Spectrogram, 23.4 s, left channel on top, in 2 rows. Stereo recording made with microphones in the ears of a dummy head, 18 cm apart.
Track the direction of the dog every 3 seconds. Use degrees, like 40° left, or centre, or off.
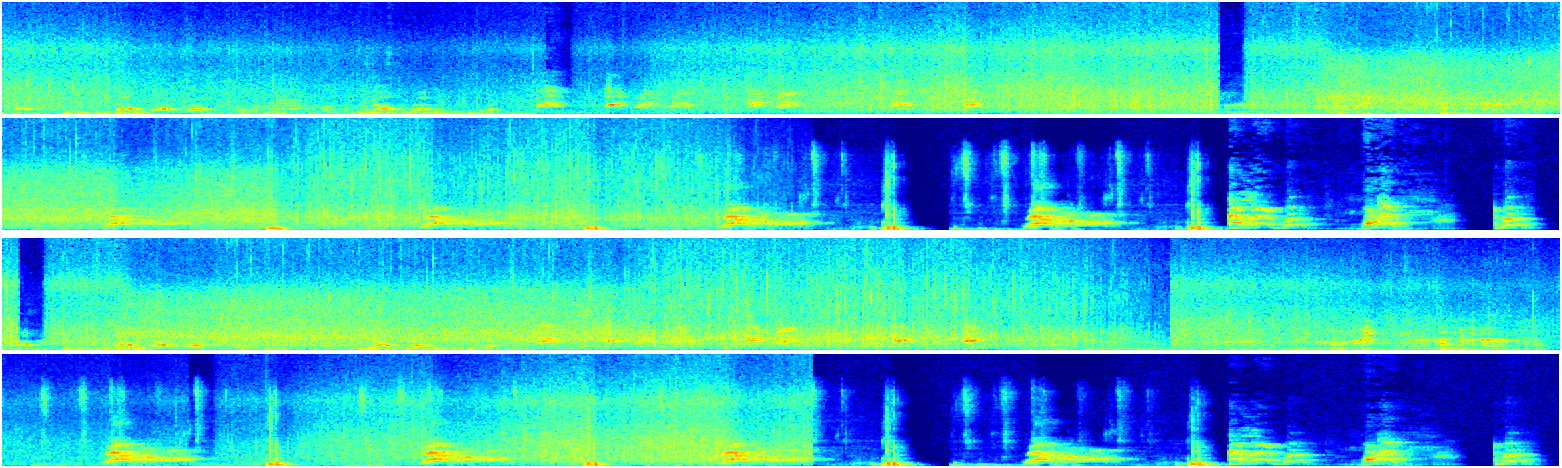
70° right, 70° right, 70° right, 60° right, 50° right, 10° right, 40° left, 60° left.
